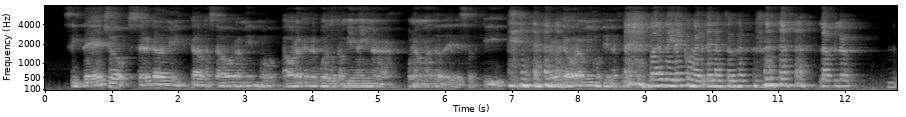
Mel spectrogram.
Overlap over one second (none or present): none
